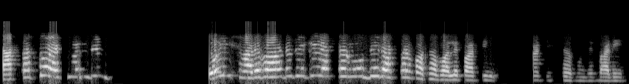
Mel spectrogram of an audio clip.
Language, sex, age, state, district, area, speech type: Bengali, female, 30-45, West Bengal, Howrah, urban, conversation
